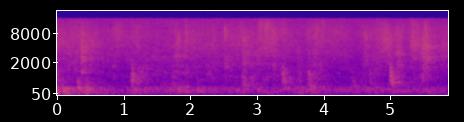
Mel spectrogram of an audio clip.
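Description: Footsteps cross a wooden floor.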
